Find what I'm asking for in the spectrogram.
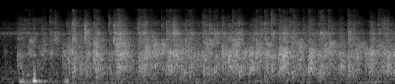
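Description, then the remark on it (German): An audience breaks into steady applause, a dense wash of many hands clapping at once that holds at an even, fairly loud level for the full few seconds, with a brief sharper clap near the start. “Und, können wir einen Applaus haben?”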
